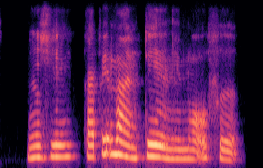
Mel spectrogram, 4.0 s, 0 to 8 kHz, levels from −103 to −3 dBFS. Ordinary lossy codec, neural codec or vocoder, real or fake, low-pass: Opus, 24 kbps; codec, 16 kHz, 16 kbps, FunCodec, trained on LibriTTS, 50 frames a second; fake; 7.2 kHz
